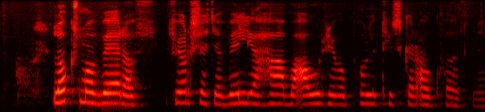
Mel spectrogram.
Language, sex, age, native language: Icelandic, female, 18-19, Icelandic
